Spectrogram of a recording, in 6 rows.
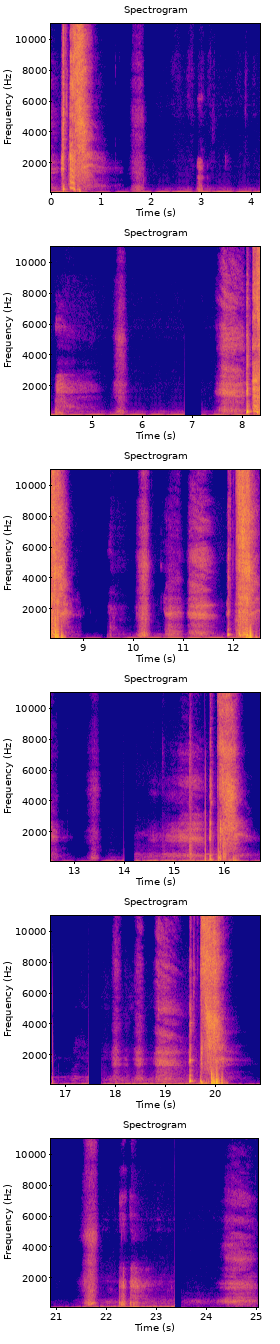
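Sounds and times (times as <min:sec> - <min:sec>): man sneezing: 0:00.2 - 0:00.9, 0:08.1 - 0:08.8, 0:11.9 - 0:12.6, 0:15.7 - 0:16.4, 0:19.5 - 0:20.3.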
